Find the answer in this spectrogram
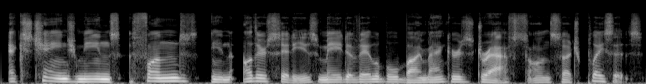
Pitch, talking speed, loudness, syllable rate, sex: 115 Hz, 130 wpm, -17 LUFS, 3.8 syllables/s, male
